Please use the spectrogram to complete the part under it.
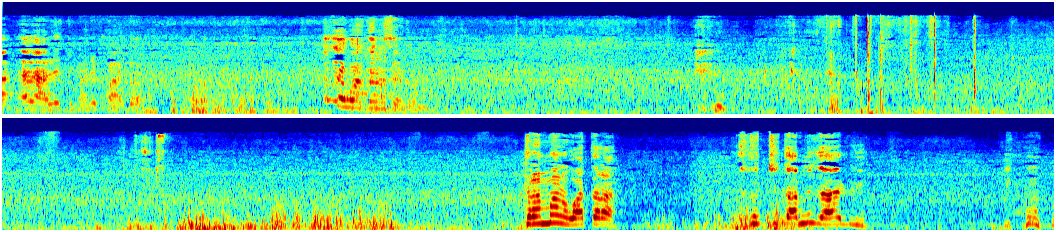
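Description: A middle-aged man speaks with emotion, close to a phone's microphone.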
